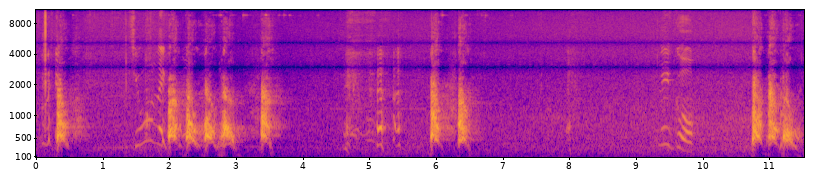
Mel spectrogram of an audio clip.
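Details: Pet Dobermann and Rottweiler playing with their owner, the Dobermann tugging on a scarf; short sharp barks come in quick bursts of three to five, with pauses between volleys and a person's voice in the background.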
